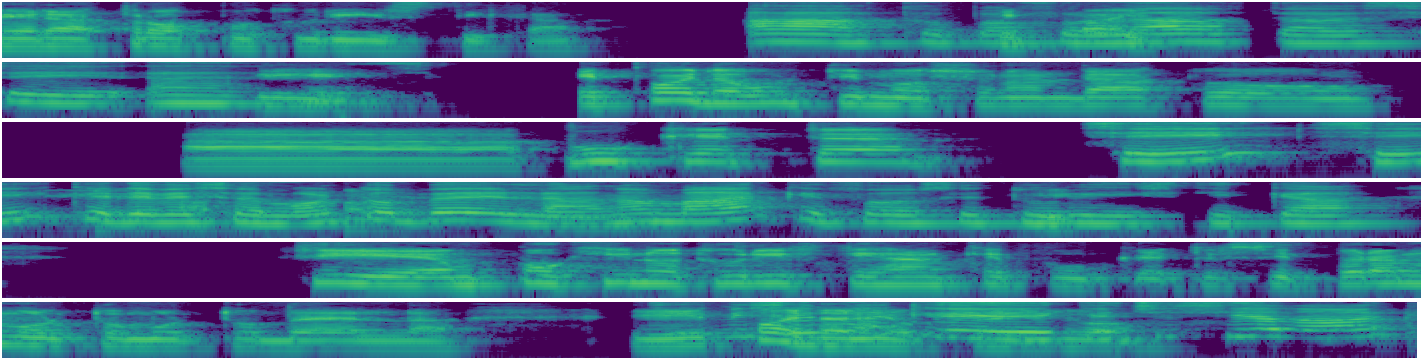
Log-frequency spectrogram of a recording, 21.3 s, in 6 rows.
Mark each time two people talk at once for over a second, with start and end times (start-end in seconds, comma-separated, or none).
10.9-12.3, 19.3-20.7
